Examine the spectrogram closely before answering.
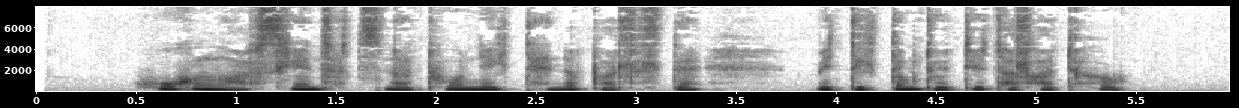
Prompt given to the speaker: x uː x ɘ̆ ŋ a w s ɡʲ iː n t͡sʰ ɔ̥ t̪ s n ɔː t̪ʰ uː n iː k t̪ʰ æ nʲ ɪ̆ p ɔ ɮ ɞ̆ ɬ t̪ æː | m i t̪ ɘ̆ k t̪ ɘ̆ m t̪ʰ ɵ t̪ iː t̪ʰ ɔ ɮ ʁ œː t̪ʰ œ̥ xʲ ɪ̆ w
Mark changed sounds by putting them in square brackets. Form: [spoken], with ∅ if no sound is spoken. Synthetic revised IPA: x uː x ɘ̆ ŋ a w s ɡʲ iː n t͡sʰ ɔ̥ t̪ s n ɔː t̪ʰ uː n iː k t̪ʰ æ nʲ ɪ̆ p ɔ ɮ ɞ̆ ɬ t̪ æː | m [e] t̪ ɘ̆ k t̪ ɘ̆ m t̪ʰ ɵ t̪ iː t̪ʰ ɔ ɮ ʁ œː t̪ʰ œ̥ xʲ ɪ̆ w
